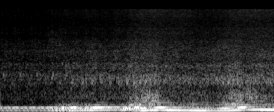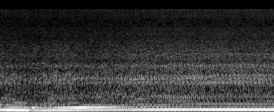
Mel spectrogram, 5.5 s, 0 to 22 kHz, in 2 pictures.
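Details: Subaru WRX 2.0 engine, first start after replacing all valve shim spacers, cooling system being bled: catches, flares briefly, settles into a steady even idle with smooth low drone; normal.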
